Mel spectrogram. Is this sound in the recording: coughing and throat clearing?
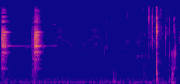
no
